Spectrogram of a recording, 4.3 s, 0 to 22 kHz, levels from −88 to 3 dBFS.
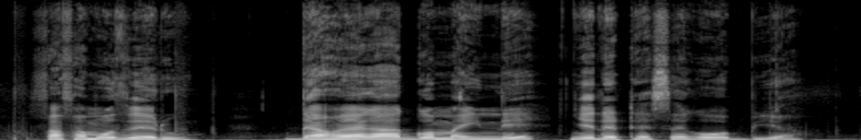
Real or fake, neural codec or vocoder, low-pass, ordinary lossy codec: real; none; none; none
